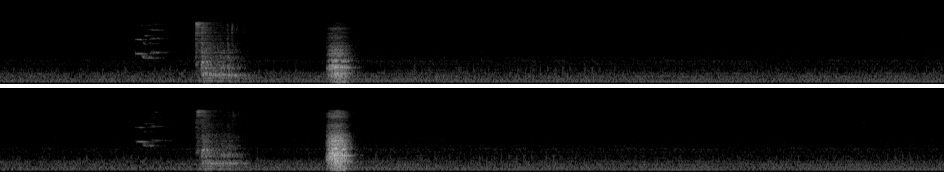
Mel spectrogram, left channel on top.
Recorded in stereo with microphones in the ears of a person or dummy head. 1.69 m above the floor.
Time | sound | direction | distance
1.4 | a door slam | 45° left (ahead or behind) | 5.5 m
3.3 | breathing | 45° right (ahead or behind) | 0.6 m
